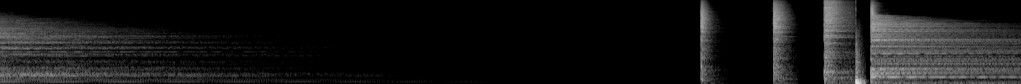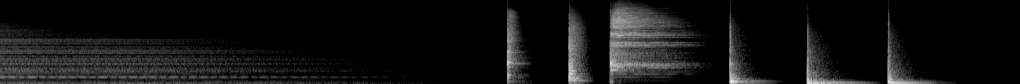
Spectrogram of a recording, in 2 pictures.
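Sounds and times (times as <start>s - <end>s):
Akai MPC500 Bedroom kit: 7.8s - 8.9s, 15.3s - 19.6s.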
